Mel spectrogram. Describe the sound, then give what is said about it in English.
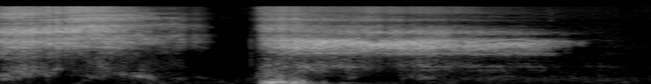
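During a guided mindfulness exercise, a steady breath is drawn in through the nose, then after a brief pause a longer, airy breath is let out through the mouth, opening with a low puff. “I want us all to take a deep breath in through your nose and out through your mouth.”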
